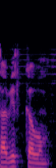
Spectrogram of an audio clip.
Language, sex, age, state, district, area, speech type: Tamil, female, 18-30, Tamil Nadu, Dharmapuri, rural, read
